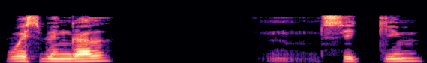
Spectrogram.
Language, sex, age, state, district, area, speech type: Nepali, male, 30-45, West Bengal, Kalimpong, rural, spontaneous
